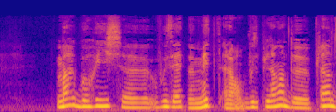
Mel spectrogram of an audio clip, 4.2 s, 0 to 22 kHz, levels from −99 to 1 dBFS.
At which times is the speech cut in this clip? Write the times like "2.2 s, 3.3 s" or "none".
2.3 s, 3.2 s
